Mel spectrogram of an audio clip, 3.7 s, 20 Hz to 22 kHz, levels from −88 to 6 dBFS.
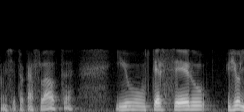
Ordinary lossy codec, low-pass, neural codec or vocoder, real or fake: none; 3.6 kHz; none; real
